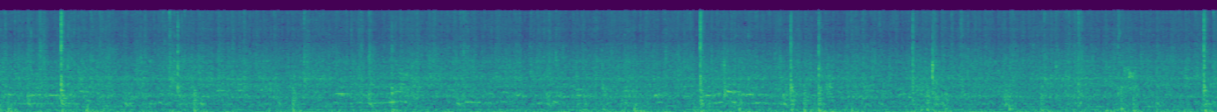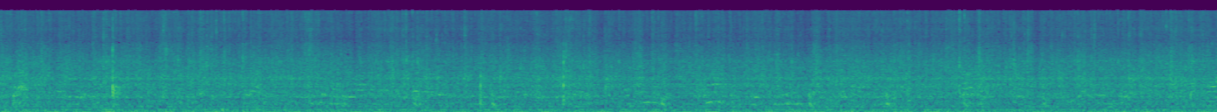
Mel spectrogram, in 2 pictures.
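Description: Pancit odong noodles and vegetables stir-frying in a pan: a steady sizzle, with a utensil clicking and scraping against the pan now and then as the food is tossed.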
